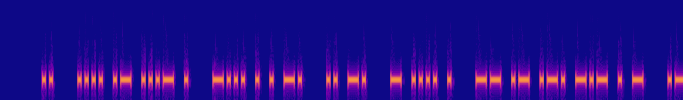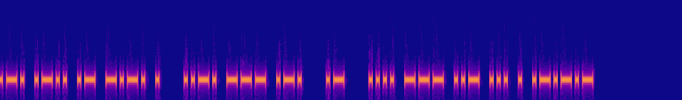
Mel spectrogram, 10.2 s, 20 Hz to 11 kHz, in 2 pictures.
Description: Morse code, heard as a keyed tone, about 46 wpm, 700 Hz. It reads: I HAVE BEEN IN THE MARKET PLACE FOR A HOUSE.
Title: Sentences from Top 1000 Words - Review Part 3 - 45wpm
